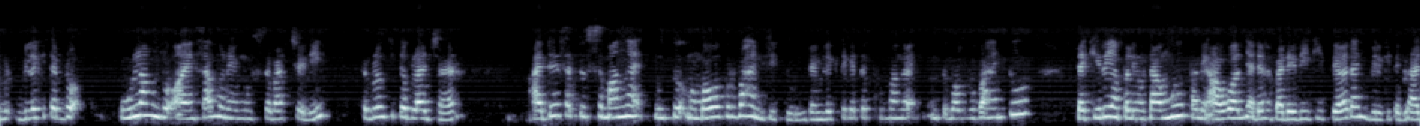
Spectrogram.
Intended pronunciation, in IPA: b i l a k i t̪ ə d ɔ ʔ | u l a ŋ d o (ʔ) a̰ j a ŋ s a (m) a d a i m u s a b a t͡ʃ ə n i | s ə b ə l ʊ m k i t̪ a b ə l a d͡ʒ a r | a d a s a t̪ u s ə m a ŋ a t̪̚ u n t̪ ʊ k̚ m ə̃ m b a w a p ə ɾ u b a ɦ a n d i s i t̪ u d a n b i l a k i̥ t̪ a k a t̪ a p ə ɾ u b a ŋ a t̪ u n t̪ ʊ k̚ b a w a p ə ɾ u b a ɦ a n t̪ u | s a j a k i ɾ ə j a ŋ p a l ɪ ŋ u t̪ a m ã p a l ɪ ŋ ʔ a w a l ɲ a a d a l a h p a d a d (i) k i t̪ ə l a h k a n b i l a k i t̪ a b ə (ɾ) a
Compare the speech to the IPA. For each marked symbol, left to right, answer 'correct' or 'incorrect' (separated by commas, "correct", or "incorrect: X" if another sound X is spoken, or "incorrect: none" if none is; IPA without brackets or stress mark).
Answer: correct, correct, correct, incorrect: l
